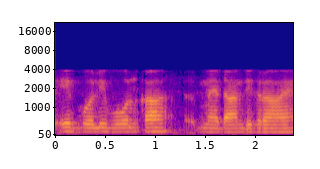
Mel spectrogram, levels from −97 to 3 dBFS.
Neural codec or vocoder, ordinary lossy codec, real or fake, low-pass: codec, 24 kHz, 6 kbps, HILCodec; AAC, 16 kbps; fake; 7.2 kHz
